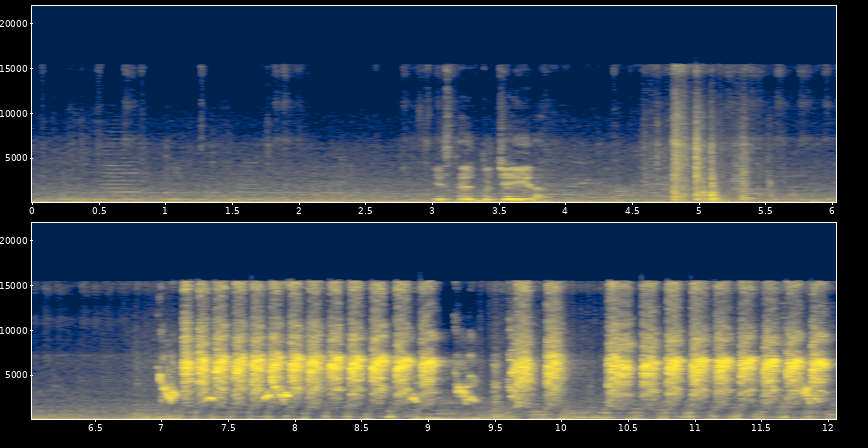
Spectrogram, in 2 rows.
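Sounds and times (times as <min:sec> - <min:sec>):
budgerigar chicks chirping: 0:07.0 - 0:12.0.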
